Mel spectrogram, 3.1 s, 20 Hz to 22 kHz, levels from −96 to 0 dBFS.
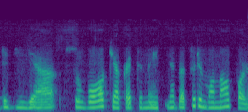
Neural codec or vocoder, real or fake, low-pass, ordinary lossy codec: vocoder, 44.1 kHz, 128 mel bands, Pupu-Vocoder; fake; 10.8 kHz; AAC, 64 kbps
